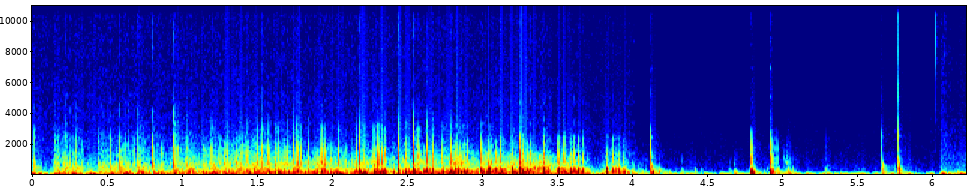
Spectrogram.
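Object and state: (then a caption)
Foam microphone windshield. A thin metal pick scrapes repeatedly across a black foam microphone windshield, up close. The first four seconds are a dense, low, rustling scratch, then it thins out into a few separate sharp scrapes and clicks with quiet gaps between them.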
